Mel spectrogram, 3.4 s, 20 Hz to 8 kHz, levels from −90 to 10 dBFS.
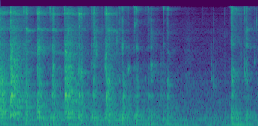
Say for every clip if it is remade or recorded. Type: remade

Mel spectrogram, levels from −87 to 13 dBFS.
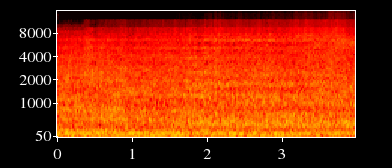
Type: remade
